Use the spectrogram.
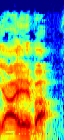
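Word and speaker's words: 八重歯: 뭐냐면 여덟 개로 중복입니다 여덟 개로 중복이라 하면 겹친 건데 발음은 야에 하거든요 그래서 발음은 야외바 야바 그러니까 겹쳐서 삐져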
